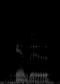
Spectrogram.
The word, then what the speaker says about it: Camus: It actually is pronounced Camus. It's French.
